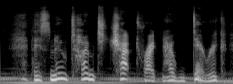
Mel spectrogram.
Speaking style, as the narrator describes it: I hiss

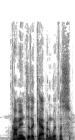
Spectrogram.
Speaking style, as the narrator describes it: said curtly

